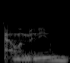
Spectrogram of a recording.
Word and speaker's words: aluminium: And I know aluminum is not actually said the way Canadians and Americans say it. I know I have British friends and Scottish friends that what do they call cuz we call it aluminum but it's aluminium.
